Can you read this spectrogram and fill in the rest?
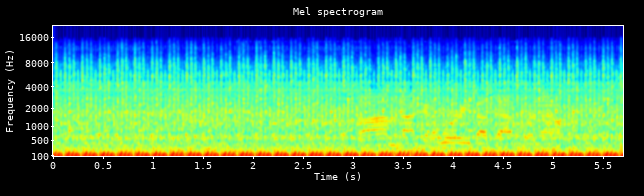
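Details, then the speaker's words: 1980s Komatsu D31S track loader, Cummins 4D105-3 diesel, after replacing cracked fuel line using fuel filter as union, small pinhole leak remaining, blow-by present; steady deep clatter at low even idle, no misses or knocks; normal running. "Now, aside from that small fuel leak, the engine is turnkey."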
